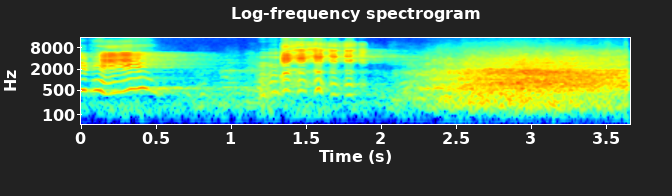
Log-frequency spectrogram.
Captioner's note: mimics baaing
